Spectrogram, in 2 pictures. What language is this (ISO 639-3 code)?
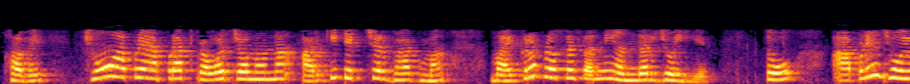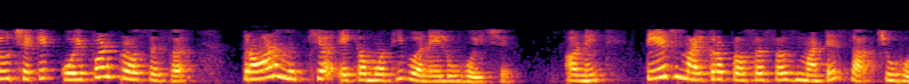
guj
